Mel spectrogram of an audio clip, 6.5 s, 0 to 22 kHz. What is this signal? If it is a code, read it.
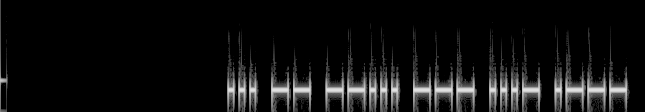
Morse code, heard as a keyed tone, about 21 wpm, 700 Hz. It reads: SM7OVJ
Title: DXCC-100 Call Signs - 6 Characters - 22wpm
